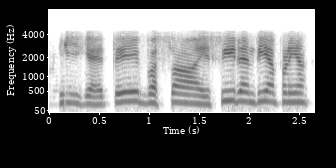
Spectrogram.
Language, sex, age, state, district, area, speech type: Punjabi, male, 18-30, Punjab, Ludhiana, urban, conversation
